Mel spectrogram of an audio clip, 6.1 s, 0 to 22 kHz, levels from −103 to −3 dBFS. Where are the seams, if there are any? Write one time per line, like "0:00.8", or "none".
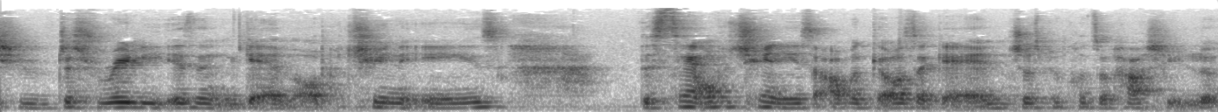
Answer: none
